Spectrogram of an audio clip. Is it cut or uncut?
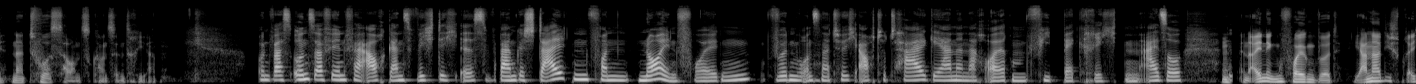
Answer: cut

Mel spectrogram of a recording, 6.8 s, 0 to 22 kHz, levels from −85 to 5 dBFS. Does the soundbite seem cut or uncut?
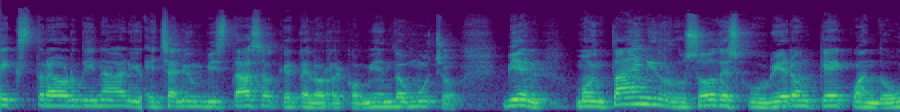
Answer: cut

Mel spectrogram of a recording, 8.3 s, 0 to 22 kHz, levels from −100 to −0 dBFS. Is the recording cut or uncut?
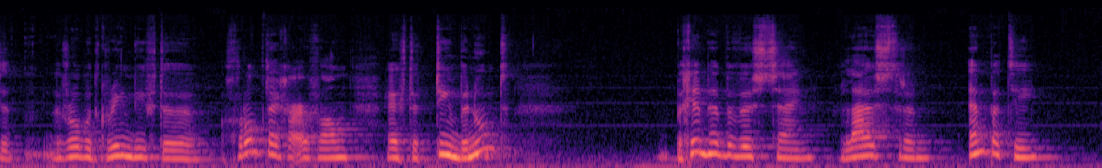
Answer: cut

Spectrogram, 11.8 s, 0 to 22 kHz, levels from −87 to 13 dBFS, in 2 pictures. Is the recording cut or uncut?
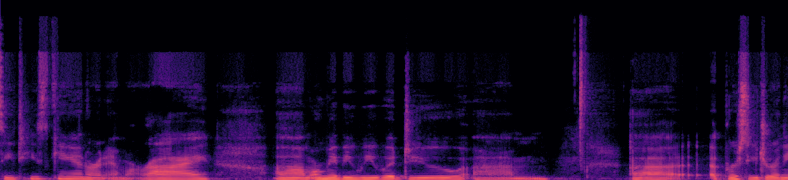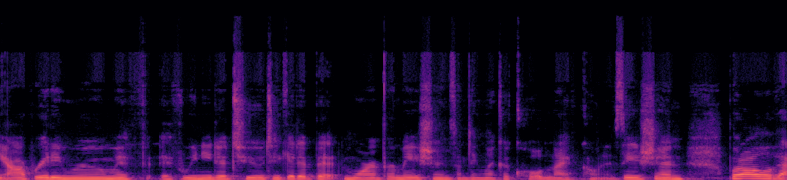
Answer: uncut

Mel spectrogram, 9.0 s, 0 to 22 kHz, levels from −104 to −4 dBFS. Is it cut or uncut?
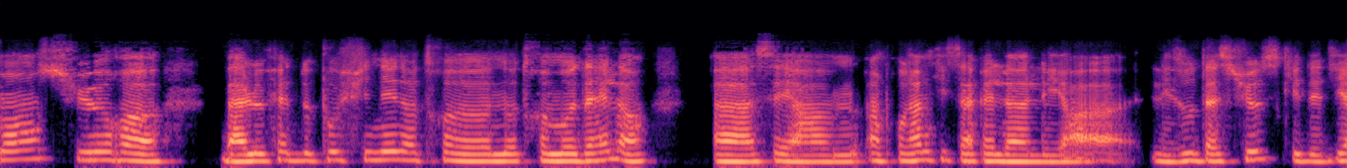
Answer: uncut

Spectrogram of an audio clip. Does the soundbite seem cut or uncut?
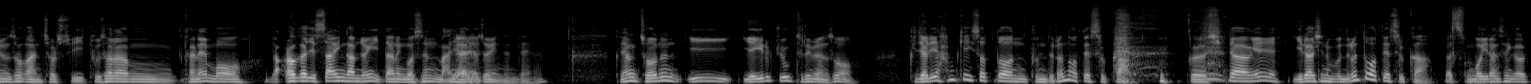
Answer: uncut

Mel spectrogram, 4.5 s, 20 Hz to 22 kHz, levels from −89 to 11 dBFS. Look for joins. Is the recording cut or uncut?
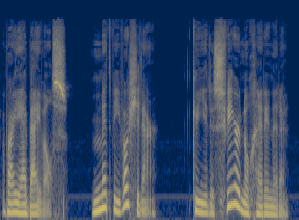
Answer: uncut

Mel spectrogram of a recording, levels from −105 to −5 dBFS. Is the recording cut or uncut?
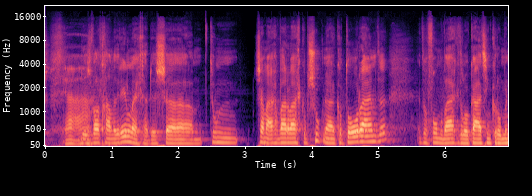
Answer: uncut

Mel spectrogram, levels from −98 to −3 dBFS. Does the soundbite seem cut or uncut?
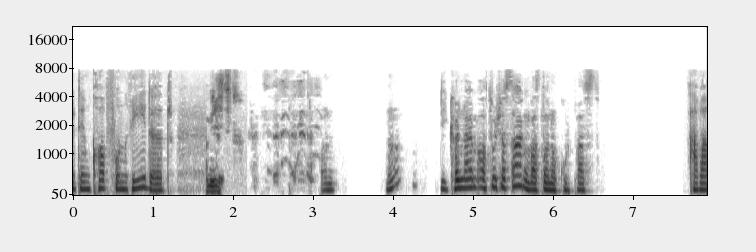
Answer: cut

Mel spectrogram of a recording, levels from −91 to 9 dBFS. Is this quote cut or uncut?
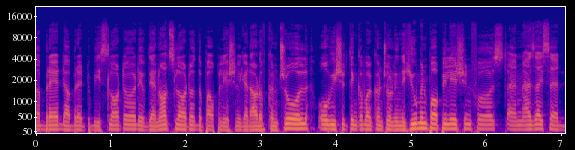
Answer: uncut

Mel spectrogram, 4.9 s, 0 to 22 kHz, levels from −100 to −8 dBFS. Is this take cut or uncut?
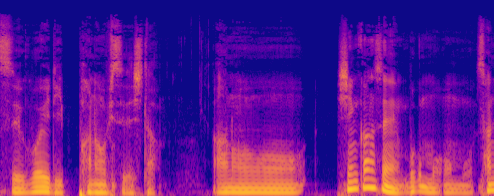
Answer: uncut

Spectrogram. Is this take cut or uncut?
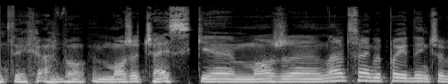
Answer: uncut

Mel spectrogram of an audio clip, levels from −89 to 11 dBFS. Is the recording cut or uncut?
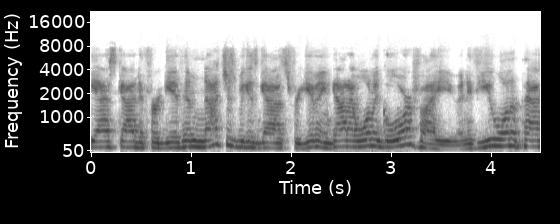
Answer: cut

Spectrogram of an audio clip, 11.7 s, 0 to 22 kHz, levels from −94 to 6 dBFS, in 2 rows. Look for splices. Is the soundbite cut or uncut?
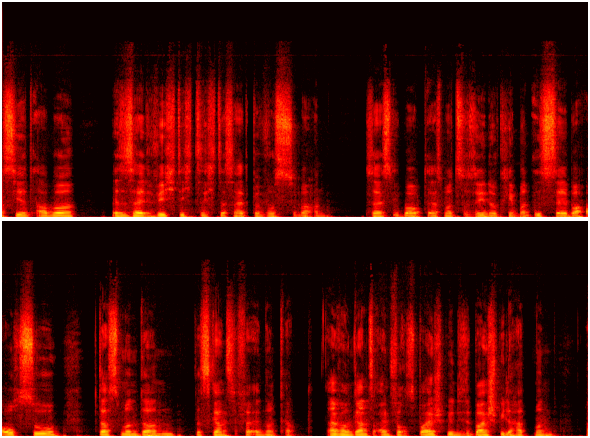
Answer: cut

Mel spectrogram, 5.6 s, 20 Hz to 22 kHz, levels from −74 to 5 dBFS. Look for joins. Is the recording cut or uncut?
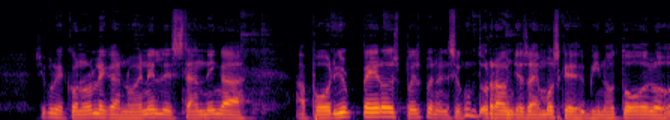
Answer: uncut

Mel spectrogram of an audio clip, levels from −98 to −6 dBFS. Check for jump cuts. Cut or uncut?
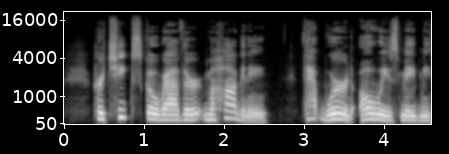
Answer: cut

